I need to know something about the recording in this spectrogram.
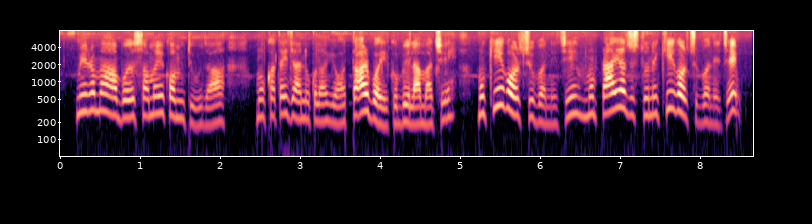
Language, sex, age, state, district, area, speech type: Nepali, female, 18-30, West Bengal, Kalimpong, rural, spontaneous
